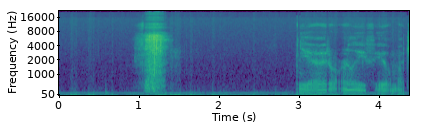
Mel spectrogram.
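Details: One short, sharp sneeze, then brief speech over low room hum, from an adult with allergies and a sinus infection, itchy watery eyes and a sensitive nose after dog sitting, a dusty room and high pollen counts.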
